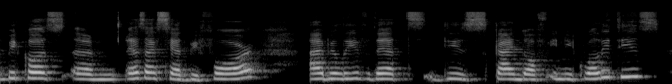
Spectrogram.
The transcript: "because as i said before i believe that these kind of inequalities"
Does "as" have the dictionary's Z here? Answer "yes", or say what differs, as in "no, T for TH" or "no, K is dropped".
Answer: yes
